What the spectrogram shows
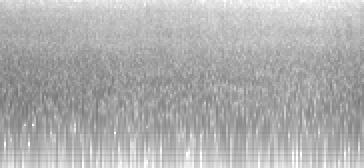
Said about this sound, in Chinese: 你的双脚被一阵阵凉爽的海浪轻柔冲刷着，十分惬意。一波波的海浪温柔地拍打在岸上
